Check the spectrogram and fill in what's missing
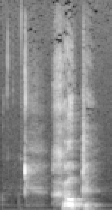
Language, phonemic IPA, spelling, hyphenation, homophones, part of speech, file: Dutch, /ˈɣroːtə/, grootte, groot‧te, grote, noun, Nl-grootte.ogg
- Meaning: size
